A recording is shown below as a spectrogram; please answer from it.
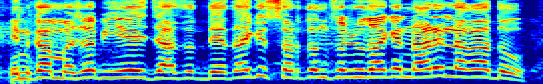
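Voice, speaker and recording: A man with a very high, bright voice rants forcefully in a street interview. He talks outdoors in a city and piles up repeated phrases as he argues. His tone is sharp and insistent. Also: fairly even intonation, quick pace. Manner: forceful, repetitive ranting. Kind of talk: heated street vox pop.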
